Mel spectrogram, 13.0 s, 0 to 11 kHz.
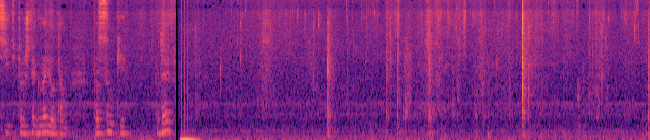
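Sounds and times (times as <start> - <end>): low steady hum: 0.0 - 13.0
fork stirring thick filling: 4.6 - 13.0.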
